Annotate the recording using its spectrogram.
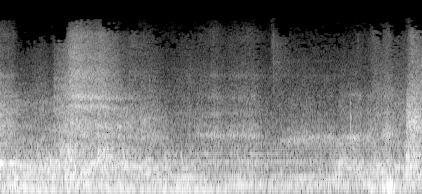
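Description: A breathy, snort-like exhale close to the microphone, about a second in, which the listener takes for a companion's breathing.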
